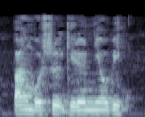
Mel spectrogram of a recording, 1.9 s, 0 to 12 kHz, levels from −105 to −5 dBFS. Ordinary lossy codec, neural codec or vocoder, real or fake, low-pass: AAC, 48 kbps; none; real; 7.2 kHz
